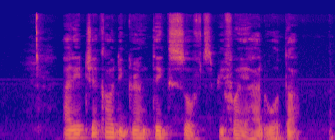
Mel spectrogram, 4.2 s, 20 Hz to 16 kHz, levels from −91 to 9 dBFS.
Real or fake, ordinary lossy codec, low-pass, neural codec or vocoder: real; none; 10.8 kHz; none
